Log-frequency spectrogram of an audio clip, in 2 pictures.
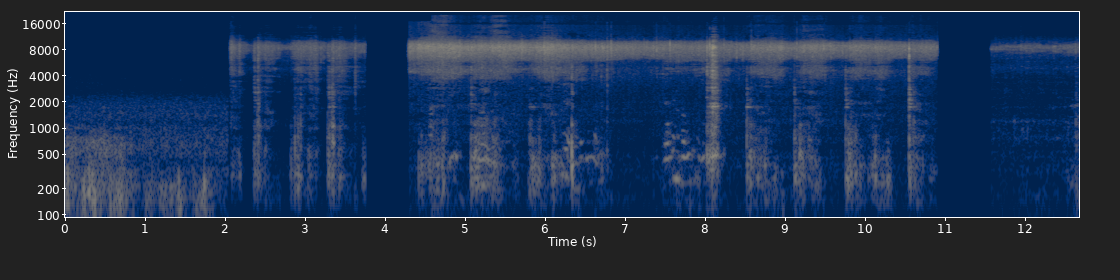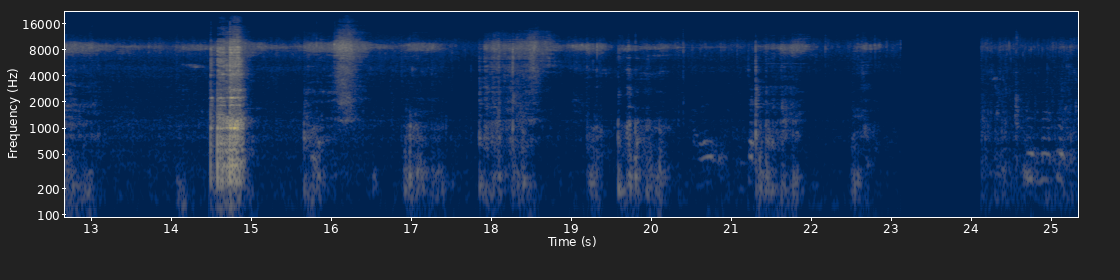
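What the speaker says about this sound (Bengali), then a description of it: "পেঁয়াজটা কষায়ে মশলাগুলো দিয়ে দিলাম, এটাও ভালোভাবে কষাবো।" Onion and spices being sautéed in a pan for a home-cooked fish curry with potato, pointed gourd and eggplant: bursts of bright sizzling with repeated stirring scrapes, broken by short silent gaps, with faint talk in places.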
